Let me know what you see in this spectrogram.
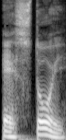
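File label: i Am, spanish, male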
